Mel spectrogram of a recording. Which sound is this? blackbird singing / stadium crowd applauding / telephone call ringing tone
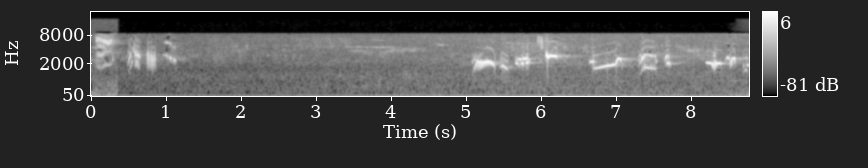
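blackbird singing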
